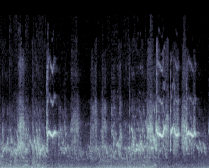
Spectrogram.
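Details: Green Fischer's lovebirds twittering in high scratchy bursts, a shrill squeak early on and a run of quick piercing notes toward the end.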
